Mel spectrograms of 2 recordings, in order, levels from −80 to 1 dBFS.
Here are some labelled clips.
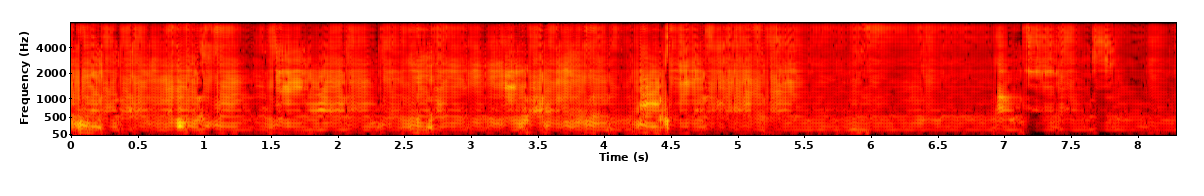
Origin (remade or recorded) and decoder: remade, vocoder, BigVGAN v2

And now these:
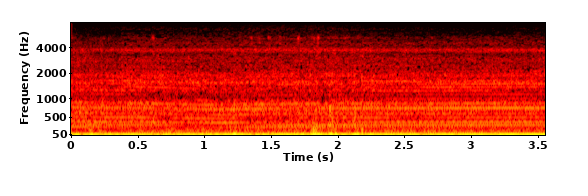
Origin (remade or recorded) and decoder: recorded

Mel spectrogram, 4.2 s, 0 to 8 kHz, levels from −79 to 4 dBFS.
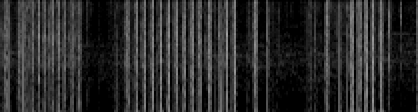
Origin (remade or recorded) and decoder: recorded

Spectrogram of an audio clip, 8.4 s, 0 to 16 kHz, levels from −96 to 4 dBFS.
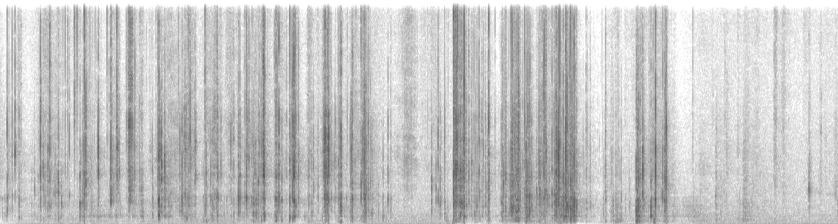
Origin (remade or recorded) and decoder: recorded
